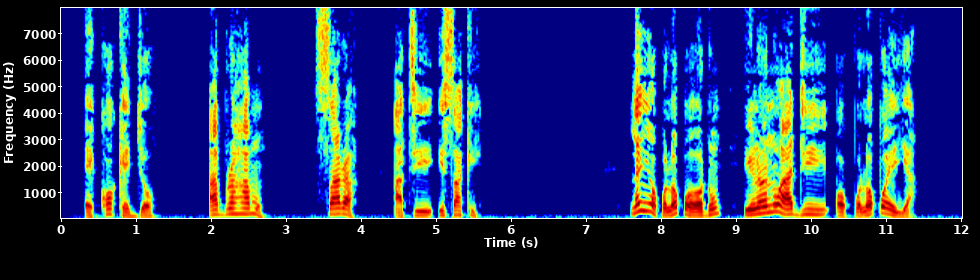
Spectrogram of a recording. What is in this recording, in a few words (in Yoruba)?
good news yoruba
